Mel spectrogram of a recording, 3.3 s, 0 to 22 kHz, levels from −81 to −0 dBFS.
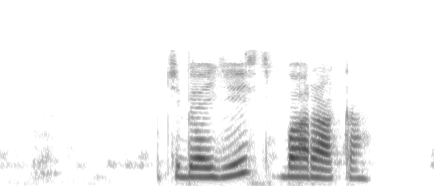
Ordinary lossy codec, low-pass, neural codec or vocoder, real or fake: AAC, 32 kbps; 7.2 kHz; codec, 16 kHz, 4 kbps, FunCodec, trained on Chinese and English, 50 frames a second; fake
